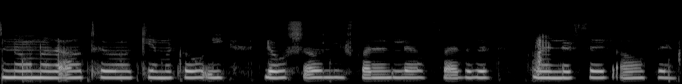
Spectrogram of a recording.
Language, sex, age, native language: Icelandic, female, 18-19, Icelandic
